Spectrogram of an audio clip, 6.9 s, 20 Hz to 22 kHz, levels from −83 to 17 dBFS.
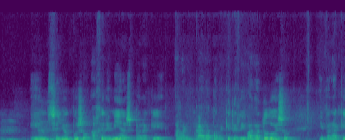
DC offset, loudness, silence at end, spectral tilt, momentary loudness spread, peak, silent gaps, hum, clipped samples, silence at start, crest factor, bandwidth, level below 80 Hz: under 0.1%; -26 LUFS; 0 s; -5 dB/octave; 14 LU; -8 dBFS; none; none; under 0.1%; 0 s; 18 dB; over 20 kHz; -70 dBFS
